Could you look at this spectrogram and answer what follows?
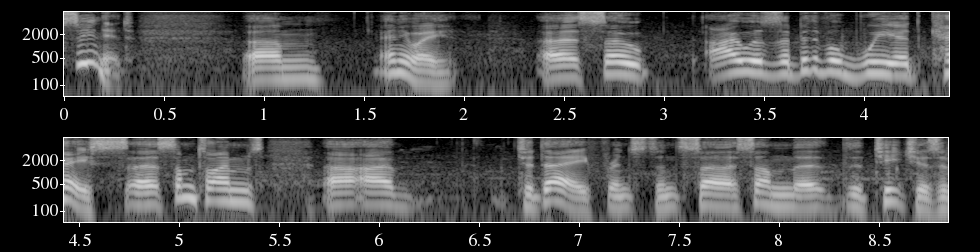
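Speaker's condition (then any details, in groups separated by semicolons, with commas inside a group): No condition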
